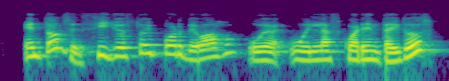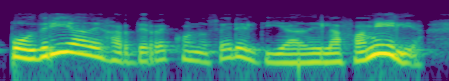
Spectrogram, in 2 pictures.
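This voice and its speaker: A woman speaks with hardly any pauses and very wide pitch swings. Her tone is dark and mellow, and the background is quiet. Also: medium pitch for a woman. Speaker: labor law presenter. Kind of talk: webinar presentation. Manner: fast.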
